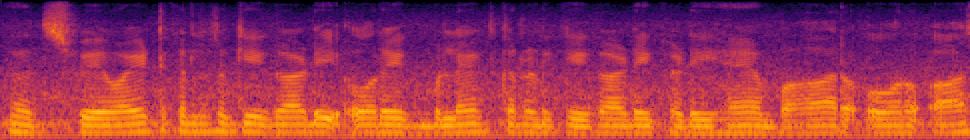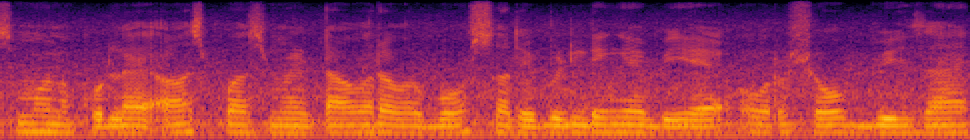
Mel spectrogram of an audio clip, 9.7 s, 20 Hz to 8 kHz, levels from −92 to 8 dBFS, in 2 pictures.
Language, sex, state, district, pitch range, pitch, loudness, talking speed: Hindi, male, Rajasthan, Bikaner, 120-125 Hz, 120 Hz, -15 LUFS, 190 wpm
